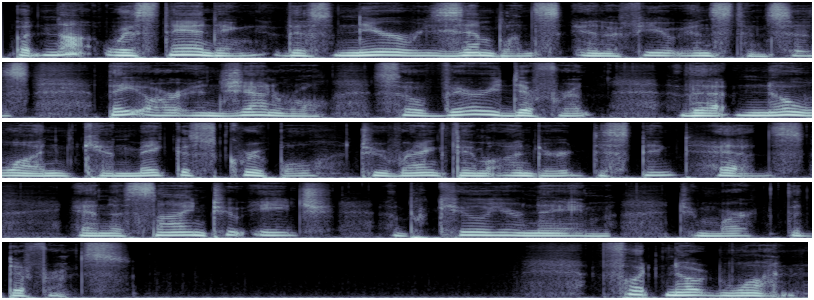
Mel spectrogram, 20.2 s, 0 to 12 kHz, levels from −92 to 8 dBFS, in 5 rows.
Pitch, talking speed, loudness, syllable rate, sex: 155 Hz, 125 wpm, -17 LUFS, 4.3 syllables/s, male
